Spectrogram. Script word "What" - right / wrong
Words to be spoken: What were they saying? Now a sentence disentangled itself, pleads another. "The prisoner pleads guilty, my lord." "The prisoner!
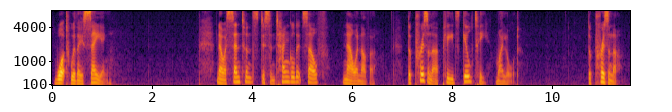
right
